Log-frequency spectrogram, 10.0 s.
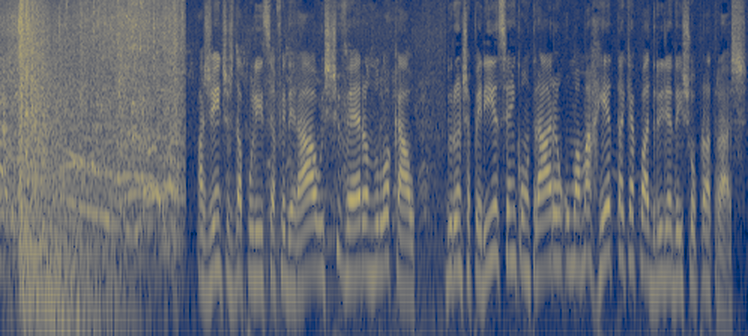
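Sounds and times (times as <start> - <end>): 
explosion of bank robbers' explosives: 0.2 - 1.9
speech: 2.6 - 9.9.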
